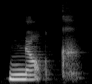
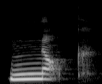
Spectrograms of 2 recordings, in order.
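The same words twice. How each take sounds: The two takes are said the same way.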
